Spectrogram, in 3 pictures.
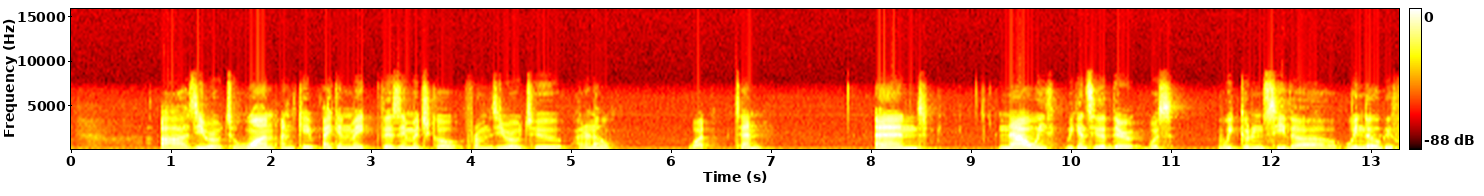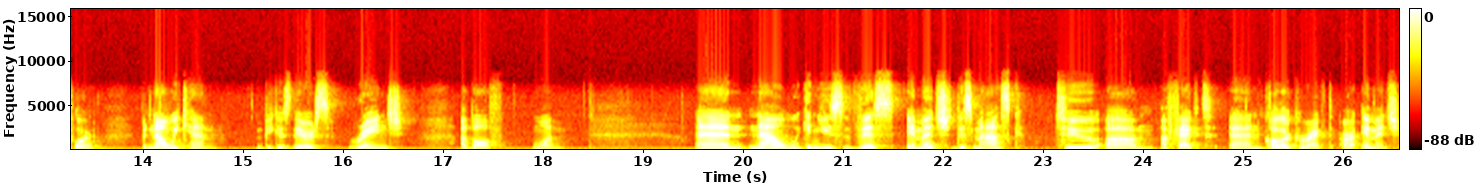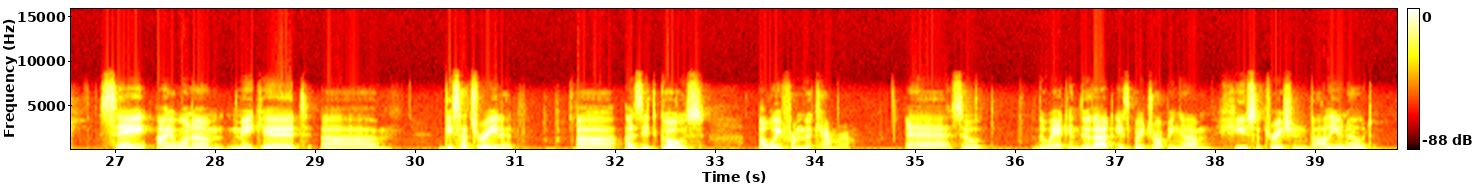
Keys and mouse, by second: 3.5 click, 13.1 m, 13.9 m, 26.1 middle click, 28.0-29.7 middle drag, 29.7 click, 29.8-35.4 middle drag, 35.8-38.9 middle drag.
